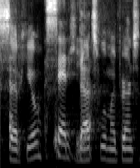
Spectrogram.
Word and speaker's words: Sergio: friend attorney Sergio Serio if you pronounce it correct it's Serio Serio that's what my parents named me but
